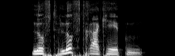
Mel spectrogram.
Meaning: plural of Luft-Luft-Rakete
- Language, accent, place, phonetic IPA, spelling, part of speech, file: German, Germany, Berlin, [ˈlʊftˈlʊftʁaˌkeːtn̩], Luft-Luft-Raketen, noun, De-Luft-Luft-Raketen.ogg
